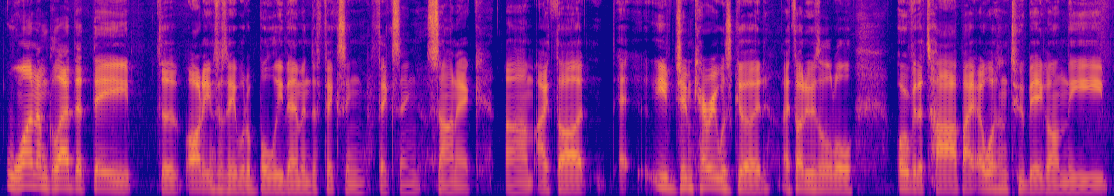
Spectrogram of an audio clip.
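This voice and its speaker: A man with a medium-pitched voice chats casually as a panelist. He has a wry, conversational manner, and the sound is dry with no room echo. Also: moderate pace, smooth. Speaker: talk show panelist. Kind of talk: casual chat.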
